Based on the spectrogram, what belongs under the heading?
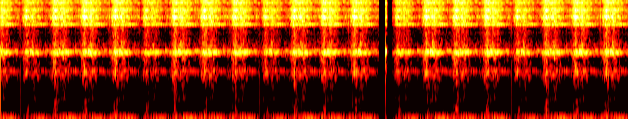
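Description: Jingle bells (sleigh bells) shaken in a steady, even rhythm, about three shakes a second, cutting out for an instant once partway through.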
